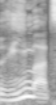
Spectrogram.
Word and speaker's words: Rimac: ganz wild rimat rimat das heißt doch rimak das schreibt man noch rimak ja man schreibt es rimak aber es wird rimatz ausgesprochen das kann ich euch versichern das habe ich selber auch in Erfahrung gebracht also rimat nevera ist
